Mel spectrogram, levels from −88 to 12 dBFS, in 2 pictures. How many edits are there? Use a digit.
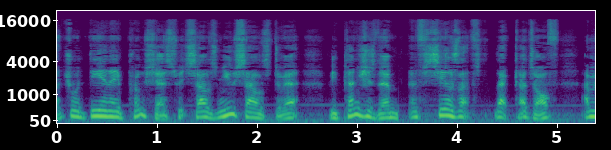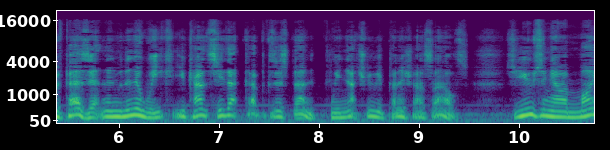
2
